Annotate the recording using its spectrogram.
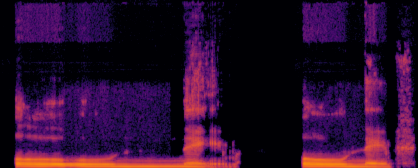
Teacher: It's going to be a dental N technically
